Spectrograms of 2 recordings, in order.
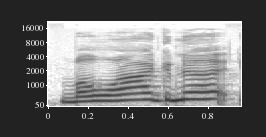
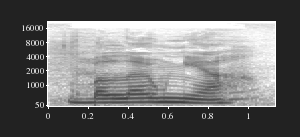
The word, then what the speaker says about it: Bologna: Turns out he was hiding in Bologna, Italy. – No. – I don't think that's how they say it. – Bologna.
